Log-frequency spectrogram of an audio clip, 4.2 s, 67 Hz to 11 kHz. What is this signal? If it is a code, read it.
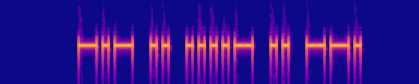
Morse code, heard as a keyed tone, about 21 wpm, 700 Hz. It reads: KI4IG
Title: USA Call Signs - 5 Characters - Repeated 3x - 20wpm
